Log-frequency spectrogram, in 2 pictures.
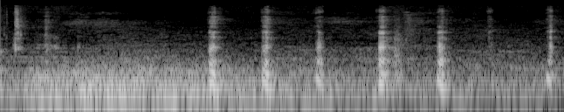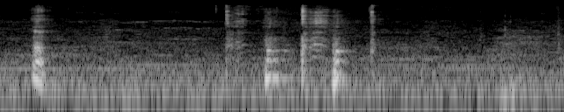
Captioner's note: Ketawa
